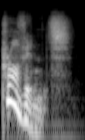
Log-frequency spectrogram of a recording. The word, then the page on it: province: British English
